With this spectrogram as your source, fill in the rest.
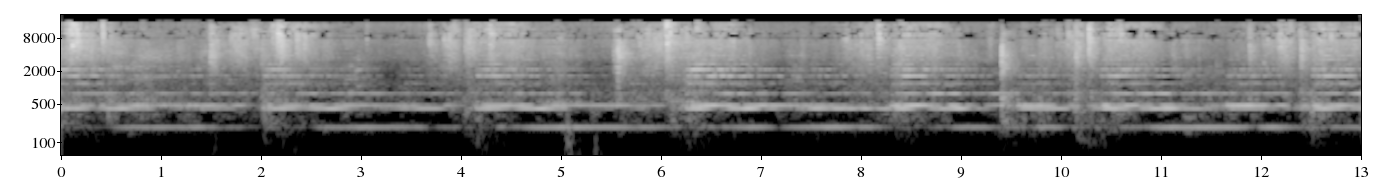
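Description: A church bell swinging in the belfry of a village church in Pławna Dolna, with steady sustained ringing tones and repeated clangs carrying through the whole stretch, fairly loud and continuous.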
